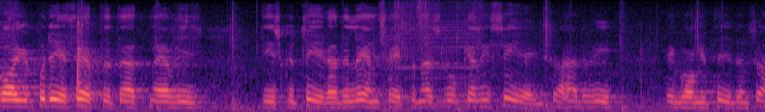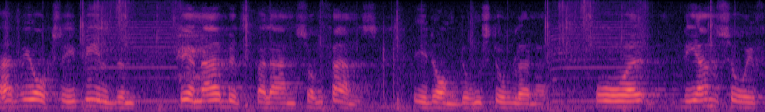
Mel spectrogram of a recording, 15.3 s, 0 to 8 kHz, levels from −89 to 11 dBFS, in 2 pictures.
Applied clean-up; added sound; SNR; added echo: none; Car; 19 dB; none.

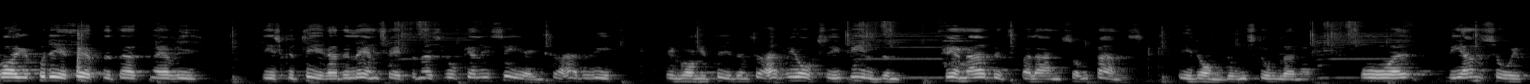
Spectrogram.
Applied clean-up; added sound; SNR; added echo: classical method log-MMSE.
